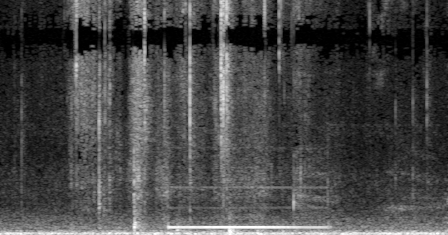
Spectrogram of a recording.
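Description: Telephone ringback tone from a smartphone on speaker: one steady ring of about two seconds, starting about two seconds in, as an outgoing call rings unanswered. A low steady hum runs underneath.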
